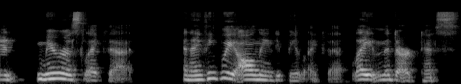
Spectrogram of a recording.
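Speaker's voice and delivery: heartfelt, moved, voice welling up. Speaking about kindness as a default, getting emotional. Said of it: "Sorry, get emotional".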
